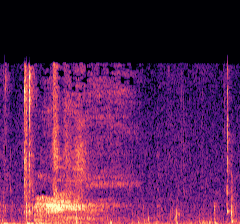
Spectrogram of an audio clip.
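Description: A man drinking from an aluminium energy-drink can: the sip ends with a breathy exhale lasting about a second, then a few faint small clicks as the can is lowered.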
